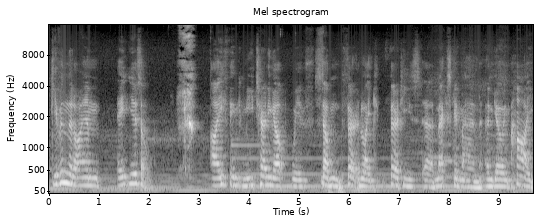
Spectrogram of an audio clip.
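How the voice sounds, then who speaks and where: A man's voice: fairly high pitch, fairly even intonation, slow, over music, poor audio. A man playing along in a gamebook, chatting casually and thinking aloud. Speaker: player. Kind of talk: casual chat.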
